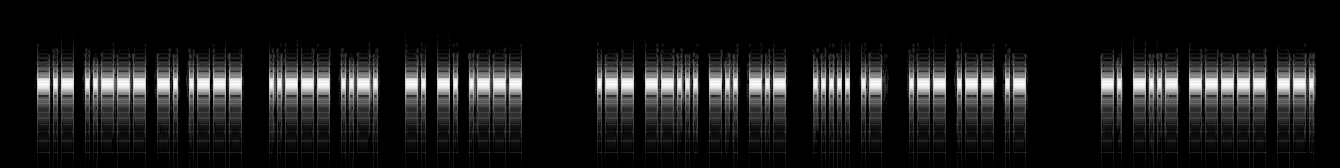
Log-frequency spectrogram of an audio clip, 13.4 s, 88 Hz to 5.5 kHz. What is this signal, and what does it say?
Morse code, heard as a keyed tone, about 30 wpm, 700 Hz. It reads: K2NJ 2F NNJ W7DK 5A WWA NX0G
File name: LARK-FD-2022-Log-in-CW-30wpm-700-Hz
